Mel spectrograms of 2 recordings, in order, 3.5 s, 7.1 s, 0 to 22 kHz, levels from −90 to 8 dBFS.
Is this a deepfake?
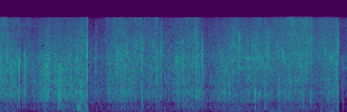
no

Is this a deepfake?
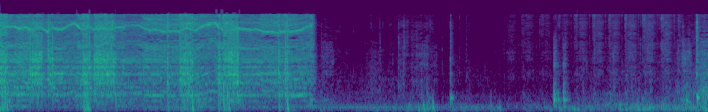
yes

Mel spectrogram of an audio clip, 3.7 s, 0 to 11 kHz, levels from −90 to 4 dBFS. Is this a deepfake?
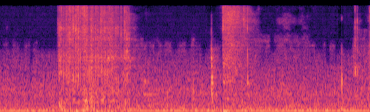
yes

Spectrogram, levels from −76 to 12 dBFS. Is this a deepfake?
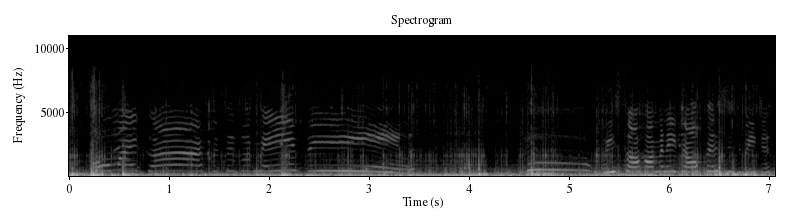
no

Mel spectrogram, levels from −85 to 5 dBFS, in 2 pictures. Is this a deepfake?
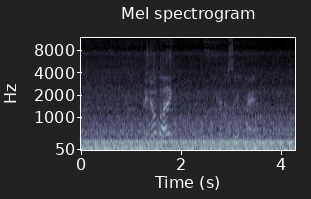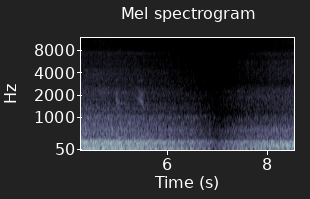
yes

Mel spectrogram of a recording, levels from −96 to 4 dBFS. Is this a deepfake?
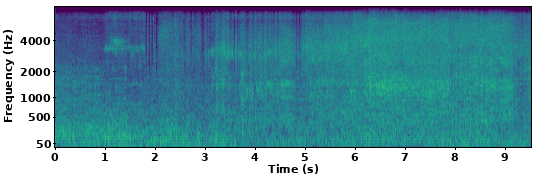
yes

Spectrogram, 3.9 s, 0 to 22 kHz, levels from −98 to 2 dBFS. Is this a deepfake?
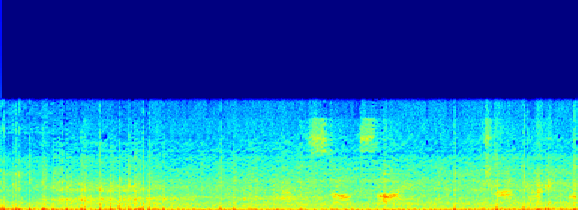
yes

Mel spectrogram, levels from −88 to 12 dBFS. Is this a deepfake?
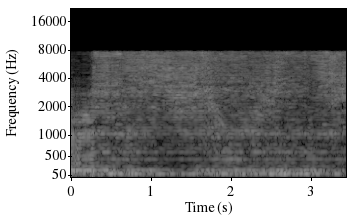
yes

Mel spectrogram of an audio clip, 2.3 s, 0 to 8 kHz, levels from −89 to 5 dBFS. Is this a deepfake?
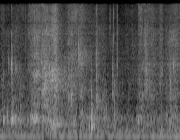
yes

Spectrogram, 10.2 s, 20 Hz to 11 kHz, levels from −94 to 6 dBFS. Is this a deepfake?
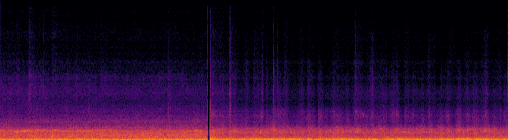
yes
